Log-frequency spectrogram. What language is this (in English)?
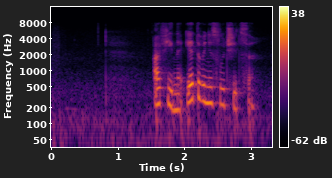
Russian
